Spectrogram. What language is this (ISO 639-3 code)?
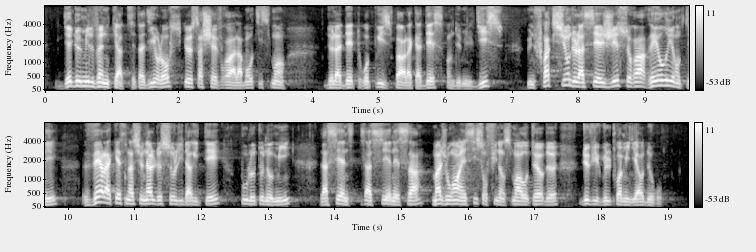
fra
